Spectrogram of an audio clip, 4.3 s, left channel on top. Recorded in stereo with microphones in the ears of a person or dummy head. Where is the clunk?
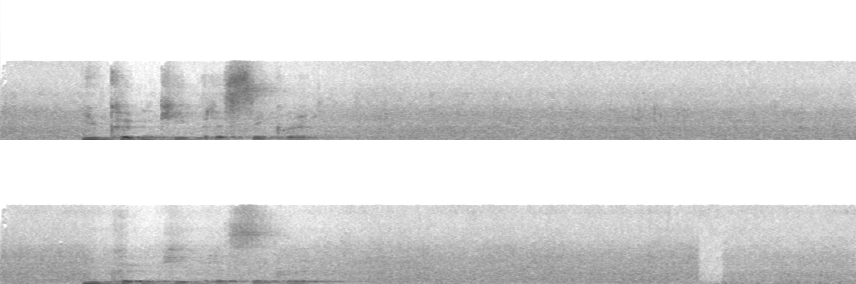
I don't hear a clunk.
